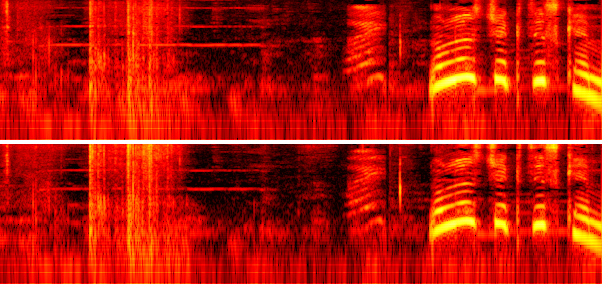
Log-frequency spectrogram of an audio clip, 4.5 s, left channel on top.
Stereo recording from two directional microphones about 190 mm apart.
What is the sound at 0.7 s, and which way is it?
Crumpling, 40° right (ahead or behind).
